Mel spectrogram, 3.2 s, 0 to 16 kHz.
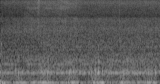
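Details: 2020 Ford Edge: steady motor hum with a low rhythmic rattle about twice a second as the sunroof shade retracts; diagnosed as a faulty sunroof shade motor, not the shade itself, which had already been replaced.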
